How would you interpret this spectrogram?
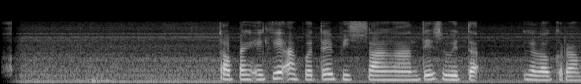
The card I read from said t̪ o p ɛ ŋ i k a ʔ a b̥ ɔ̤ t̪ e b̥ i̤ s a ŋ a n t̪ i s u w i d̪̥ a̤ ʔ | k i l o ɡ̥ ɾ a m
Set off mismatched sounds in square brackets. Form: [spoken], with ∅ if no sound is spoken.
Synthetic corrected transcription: t̪ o p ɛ ŋ i k [i] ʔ a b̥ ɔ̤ t̪ e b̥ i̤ s a ŋ a n t̪ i s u w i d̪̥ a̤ ʔ | k i l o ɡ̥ ɾ a m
